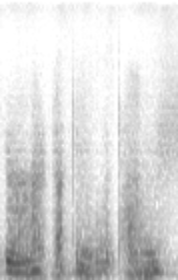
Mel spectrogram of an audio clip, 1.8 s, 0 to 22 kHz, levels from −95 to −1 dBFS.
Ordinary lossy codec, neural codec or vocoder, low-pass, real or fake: none; codec, 44.1 kHz, 0.9 kbps, DAC; none; fake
